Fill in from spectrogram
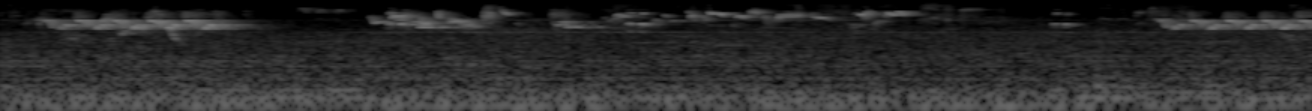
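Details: Bird singing in spring as a storm approaches: bright, high song with a buzzy trill opening and closing the passage, quick varied chirps and twitters between, over a steady low rumble of wind.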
